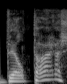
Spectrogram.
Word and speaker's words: Deltares: Floris Boogaert is onderzoeker bij Kennisinstituut Deltares, zeg ik dat goed? – Ja, dat zeg je goed.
